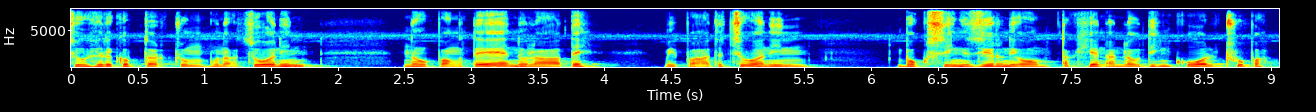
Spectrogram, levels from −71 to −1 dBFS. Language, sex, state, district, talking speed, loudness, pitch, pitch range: Mizo, male, Mizoram, Aizawl, 160 wpm, -16 LUFS, 135 Hz, 115-150 Hz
